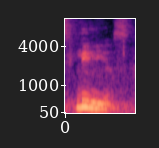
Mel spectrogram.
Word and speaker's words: Linnaeus: Students, बहुत बहुत बहुत important direct question, Carolus लीनियस। Spelling ध्यान रखिएगा, LINNAEUS, लीनियस।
